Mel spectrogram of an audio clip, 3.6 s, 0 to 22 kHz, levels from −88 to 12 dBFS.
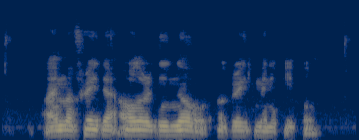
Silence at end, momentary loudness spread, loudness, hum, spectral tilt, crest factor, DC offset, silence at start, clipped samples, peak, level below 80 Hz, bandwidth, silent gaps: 0.4 s; 12 LU; -31 LUFS; none; -7.5 dB/octave; 16 dB; under 0.1%; 0.45 s; under 0.1%; -16 dBFS; -72 dBFS; 10.5 kHz; none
